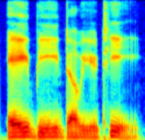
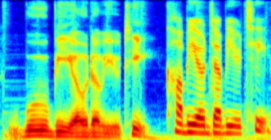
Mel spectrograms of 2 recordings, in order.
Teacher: the stress is firmly on the second syllable, B-O-W-T. Therefore, the initial A is unstressed, and it collapses to the schwa. It becomes woo-B-O-W-T.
